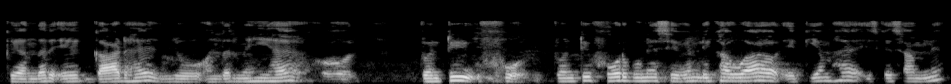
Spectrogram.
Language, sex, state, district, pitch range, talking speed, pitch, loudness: Hindi, male, Bihar, Sitamarhi, 140-170 Hz, 150 wpm, 150 Hz, -17 LUFS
